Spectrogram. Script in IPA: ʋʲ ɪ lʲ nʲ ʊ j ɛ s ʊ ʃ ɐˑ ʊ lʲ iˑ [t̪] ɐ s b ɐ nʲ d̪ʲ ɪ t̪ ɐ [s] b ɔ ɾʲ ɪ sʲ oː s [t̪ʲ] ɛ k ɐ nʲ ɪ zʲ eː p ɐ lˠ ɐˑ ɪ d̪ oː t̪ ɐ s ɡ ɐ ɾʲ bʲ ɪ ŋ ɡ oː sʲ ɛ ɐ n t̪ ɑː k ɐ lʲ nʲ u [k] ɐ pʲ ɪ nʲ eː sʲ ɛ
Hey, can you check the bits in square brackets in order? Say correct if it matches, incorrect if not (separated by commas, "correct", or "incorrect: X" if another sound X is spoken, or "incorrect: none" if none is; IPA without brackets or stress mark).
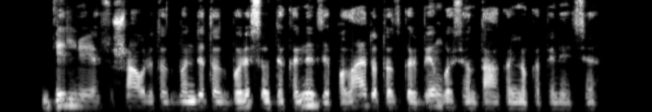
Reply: correct, correct, incorrect: d̪ʲ, correct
